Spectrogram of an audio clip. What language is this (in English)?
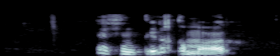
Kabyle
